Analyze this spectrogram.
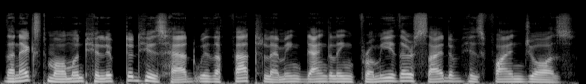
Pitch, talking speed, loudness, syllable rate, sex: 130 Hz, 195 wpm, -20 LUFS, 4.2 syllables/s, male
